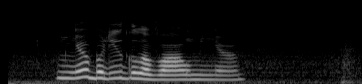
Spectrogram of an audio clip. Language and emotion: Russian, sad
